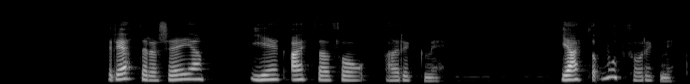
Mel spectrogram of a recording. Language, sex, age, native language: Icelandic, female, 40-49, Icelandic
